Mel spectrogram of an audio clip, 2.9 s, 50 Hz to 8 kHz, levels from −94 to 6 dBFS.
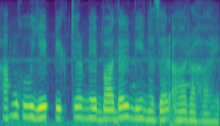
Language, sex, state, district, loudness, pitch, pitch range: Hindi, female, Arunachal Pradesh, Lower Dibang Valley, -14 LUFS, 185 Hz, 160-200 Hz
